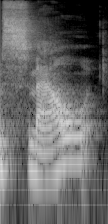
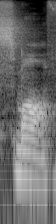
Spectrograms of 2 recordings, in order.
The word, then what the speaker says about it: Smough: That's I call him Smough, and somebody corrected me and said it's Smough, and I went, oh well, it's spelled Ough.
